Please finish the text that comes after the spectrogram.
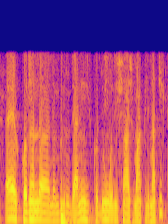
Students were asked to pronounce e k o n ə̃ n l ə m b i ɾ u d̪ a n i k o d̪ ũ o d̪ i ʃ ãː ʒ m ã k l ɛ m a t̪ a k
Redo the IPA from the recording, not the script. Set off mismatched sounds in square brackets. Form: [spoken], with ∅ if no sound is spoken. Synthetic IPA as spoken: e k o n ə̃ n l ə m b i ɾ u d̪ a n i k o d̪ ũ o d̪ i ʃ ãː ʒ m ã k l [i] m a t̪ [i] k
